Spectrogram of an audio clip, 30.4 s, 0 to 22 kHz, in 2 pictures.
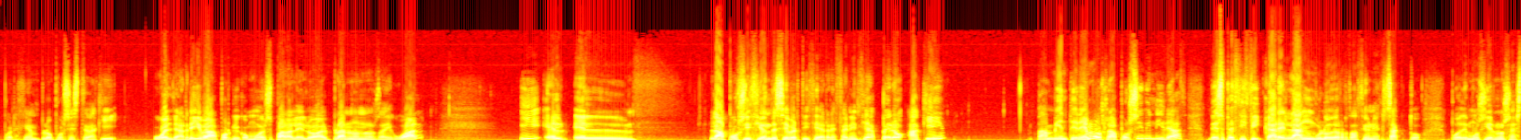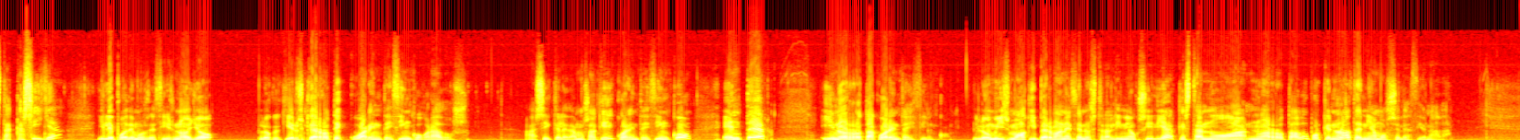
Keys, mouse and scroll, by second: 4.9 click, 15.9 click, 18.5-19.4 typing, 19.7 click, 20.5 4, 20.8 5, 21.8 Return, 30.2 click.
